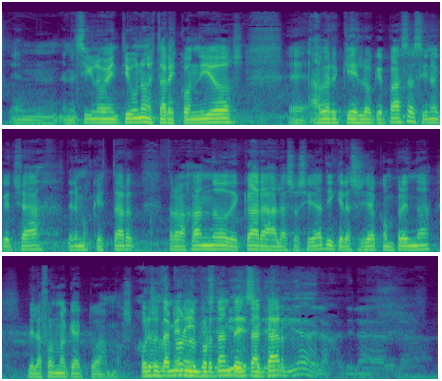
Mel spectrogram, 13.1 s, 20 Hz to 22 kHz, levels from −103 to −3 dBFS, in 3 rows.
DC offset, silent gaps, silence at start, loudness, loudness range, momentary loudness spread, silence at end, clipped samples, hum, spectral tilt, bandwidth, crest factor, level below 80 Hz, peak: under 0.1%; none; 0.1 s; -25 LUFS; 4 LU; 15 LU; 0.3 s; under 0.1%; none; -6 dB/octave; 15.5 kHz; 20 dB; -54 dBFS; -6 dBFS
